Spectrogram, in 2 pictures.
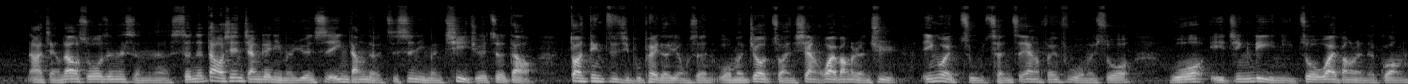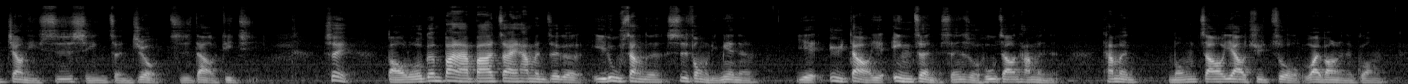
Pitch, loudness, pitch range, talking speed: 110 Hz, -25 LUFS, 95-125 Hz, 270 characters per minute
